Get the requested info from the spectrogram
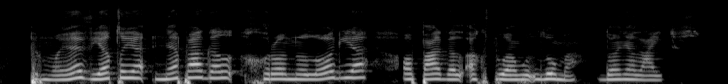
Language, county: Lithuanian, Kaunas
